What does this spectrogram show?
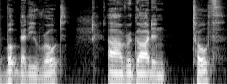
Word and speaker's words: Thoth: that he wrote regarding Thoth, which is pronounced Tat in the Hebrew Shemitic language, about what he wrote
